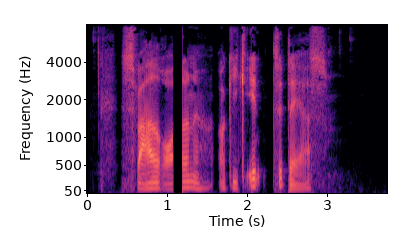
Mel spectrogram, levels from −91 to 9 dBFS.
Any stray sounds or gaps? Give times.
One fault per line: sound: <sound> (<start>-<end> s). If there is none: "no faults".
sound: dropout (1.1-1.2 s)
